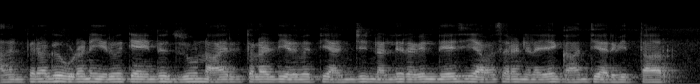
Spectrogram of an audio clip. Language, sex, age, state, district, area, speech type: Tamil, male, 18-30, Tamil Nadu, Dharmapuri, rural, read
